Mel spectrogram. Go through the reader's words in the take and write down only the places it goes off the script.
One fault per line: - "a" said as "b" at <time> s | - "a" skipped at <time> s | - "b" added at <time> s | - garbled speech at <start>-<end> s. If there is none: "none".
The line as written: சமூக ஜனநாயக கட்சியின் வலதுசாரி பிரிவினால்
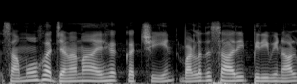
none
